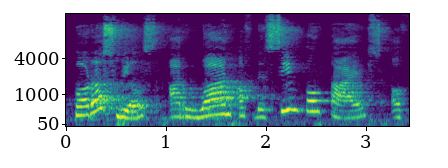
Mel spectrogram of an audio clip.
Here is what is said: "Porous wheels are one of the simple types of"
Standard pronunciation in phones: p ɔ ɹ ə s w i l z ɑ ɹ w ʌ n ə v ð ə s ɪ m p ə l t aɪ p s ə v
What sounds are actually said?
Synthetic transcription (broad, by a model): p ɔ ɹ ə s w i l s ɑ ɹ w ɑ n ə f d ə s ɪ m p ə l t aɪ p s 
